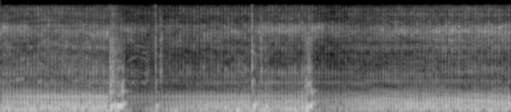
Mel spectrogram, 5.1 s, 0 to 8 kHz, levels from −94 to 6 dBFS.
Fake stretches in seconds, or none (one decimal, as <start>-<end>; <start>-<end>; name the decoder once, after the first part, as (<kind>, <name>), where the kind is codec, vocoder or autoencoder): 2.9-3.4 (vocoder, BigVGAN v2); 4.2-5.1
